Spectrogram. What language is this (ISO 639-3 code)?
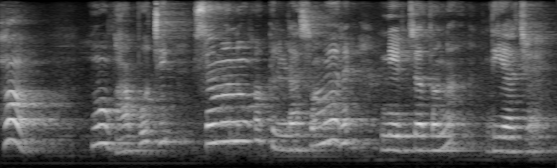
ori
